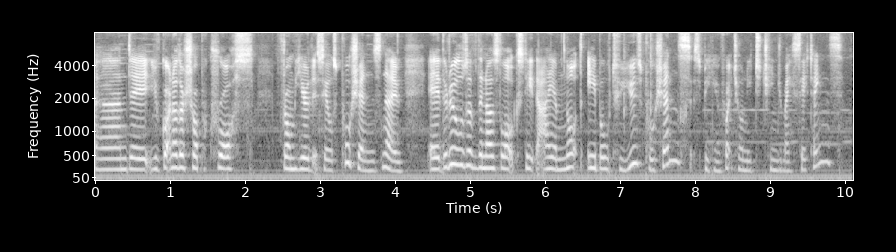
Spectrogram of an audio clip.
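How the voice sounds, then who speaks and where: A woman talks in a Scottish accent. Music plays in the background. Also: moderate pace. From Scotland. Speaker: gaming YouTuber. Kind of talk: casual gameplay commentary.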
